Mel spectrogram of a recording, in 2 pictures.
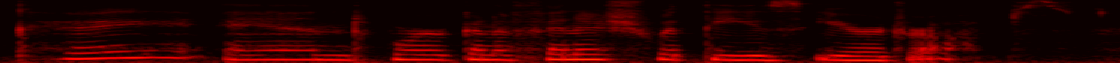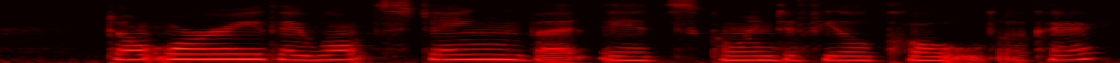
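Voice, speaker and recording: In an ASMR medical roleplay, a woman plays a gentle, reassuring clinician. Her fairly high voice is soft, soothing and a little slow, sometimes drifting toward a whisper.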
